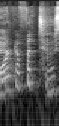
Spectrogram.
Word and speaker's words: Pork-A-Fatusa: Pork-A-Fatusa.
